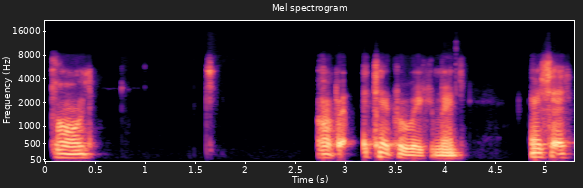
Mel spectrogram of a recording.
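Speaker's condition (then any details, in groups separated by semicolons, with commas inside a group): Cerebral palsy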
